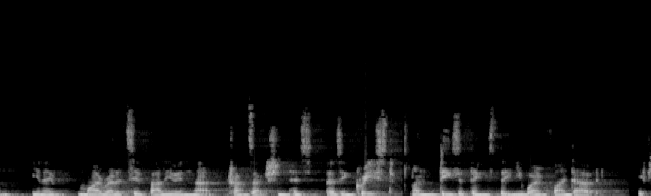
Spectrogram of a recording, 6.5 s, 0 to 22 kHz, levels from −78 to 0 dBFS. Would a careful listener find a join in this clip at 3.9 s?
yes; 2 cuts; at 2.3 s, 3.9 s

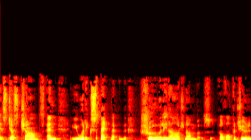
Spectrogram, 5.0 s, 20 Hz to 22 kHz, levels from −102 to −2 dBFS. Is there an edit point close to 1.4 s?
yes; 1 cut; at 1.4 s

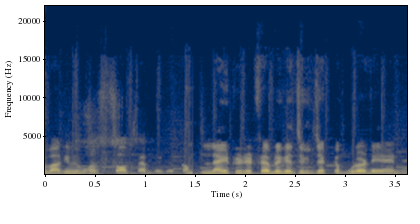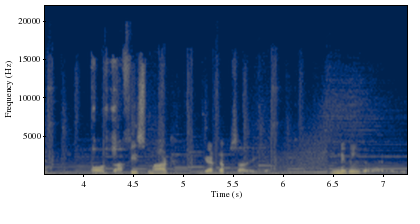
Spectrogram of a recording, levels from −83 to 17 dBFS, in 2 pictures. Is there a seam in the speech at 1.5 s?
yes; 1 cut; at 1.5 s

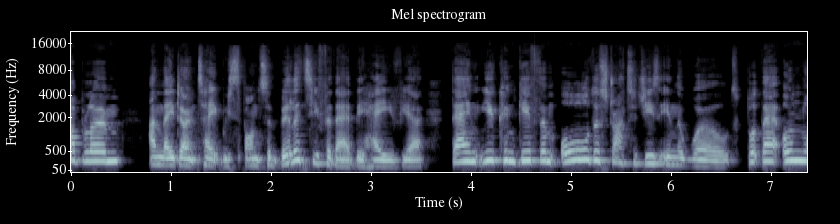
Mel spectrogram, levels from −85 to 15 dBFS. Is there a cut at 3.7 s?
no; 0 cuts

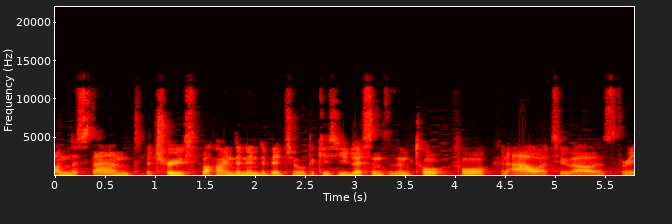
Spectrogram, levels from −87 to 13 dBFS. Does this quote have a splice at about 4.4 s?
yes; 2 cuts; at 0.9 s, 4.4 s

